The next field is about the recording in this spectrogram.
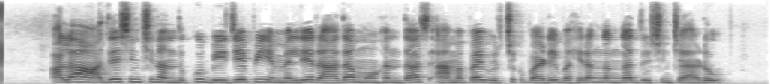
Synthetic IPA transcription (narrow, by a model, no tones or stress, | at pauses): ɐ̰laːaːd̪eːʃiɲt͡ʃinɐnd̪ukubiːd͡ʒe̞ːpiːemːelje̞ːɾaːd̪aːmɔːɦɐnd̪aːsa̰ːmɐpɐjʋiɾt͡ʃukupɐɽibɐɦiɾɐŋɡɐŋɡaːd̪uʂiɲt͡ʃa̰ːɽu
